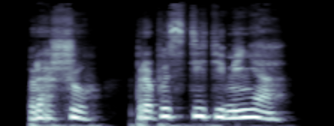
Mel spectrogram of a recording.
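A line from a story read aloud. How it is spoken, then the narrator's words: Shouting. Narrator (Russian): кричала Юдив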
